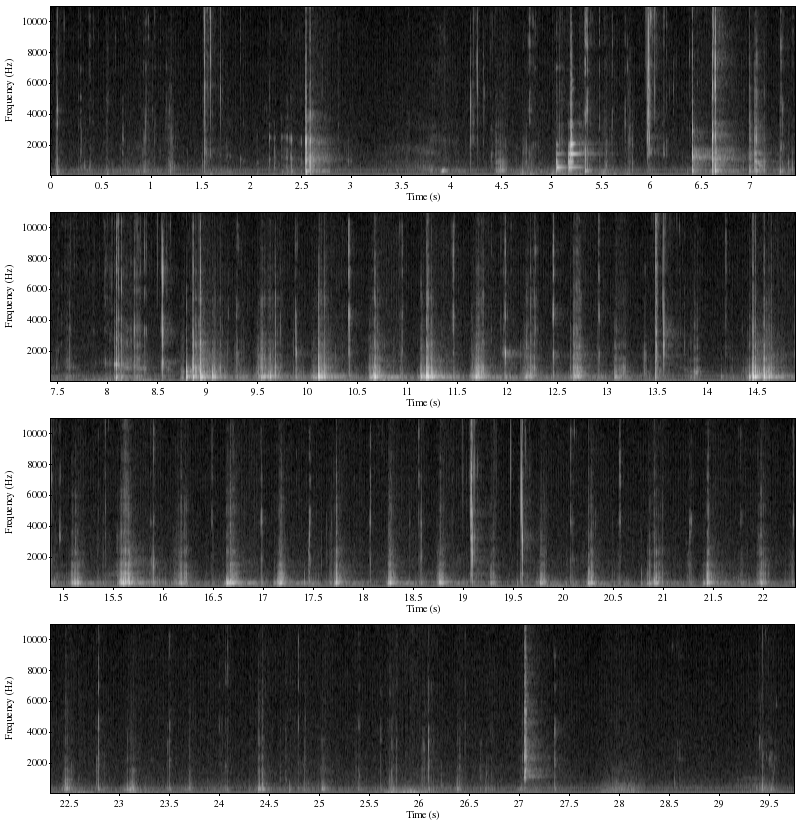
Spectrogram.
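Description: Close-miked chewing of Kyrgyz edible clay: many sharp, irregular crunches and crackles as lumps are bitten and ground, the clay turning creamy as it is chewed. Near the end, a gulp of a drink.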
